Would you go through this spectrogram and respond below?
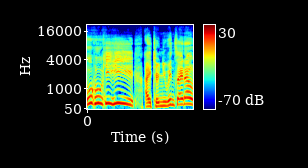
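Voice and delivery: very high, mocking clown cackle. Retelling a demon in a book chapter, like Pennywise: mocking clown laughing voice. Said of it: "mocking clown laughing".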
